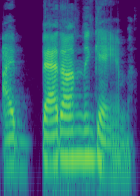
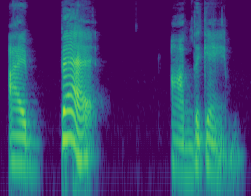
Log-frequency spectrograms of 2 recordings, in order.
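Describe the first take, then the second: First: The T in bet sounds like a D, linked. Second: The T in bet is stopped before a pause. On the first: "by turning it into a D" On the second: "if I pause, I would need to stop the T"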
